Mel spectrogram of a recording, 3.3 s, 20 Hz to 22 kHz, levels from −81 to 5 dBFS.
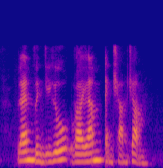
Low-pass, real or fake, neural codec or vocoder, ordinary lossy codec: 7.2 kHz; fake; codec, 16 kHz, 1 kbps, FreqCodec, larger model; none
